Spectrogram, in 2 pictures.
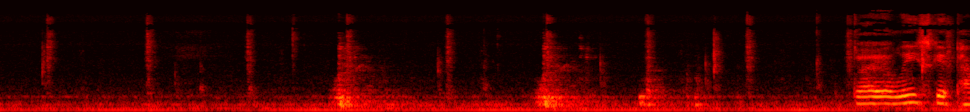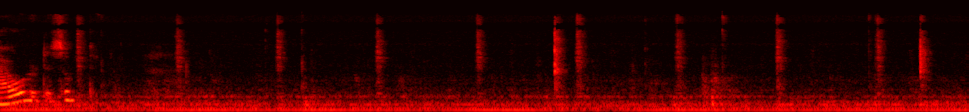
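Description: Video game sounds play from a television, with a steady ticking beat.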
